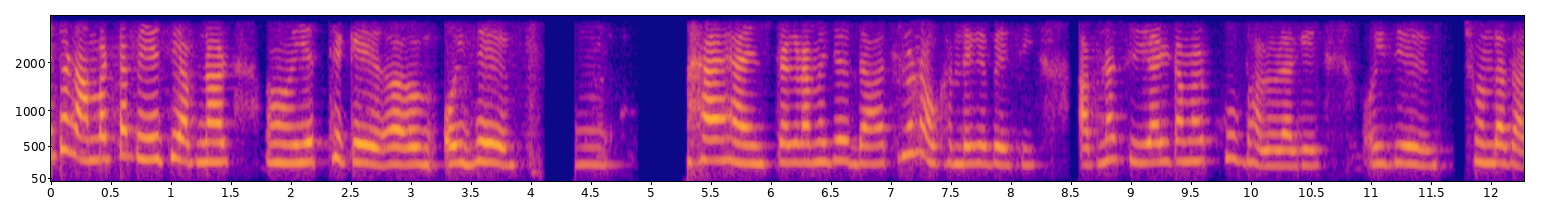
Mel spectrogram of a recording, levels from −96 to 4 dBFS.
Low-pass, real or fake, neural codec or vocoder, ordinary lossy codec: 3.6 kHz; real; none; AAC, 24 kbps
